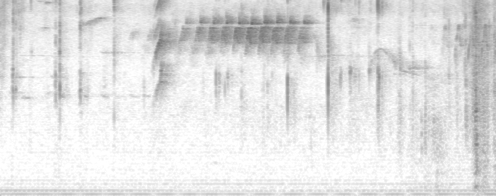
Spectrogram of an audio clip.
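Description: A wild bird singing: a rising note, then a quick run of high repeated notes lasting about a second and a half, and a shorter chirp a couple of seconds later, over a steady low hum and a few faint clicks.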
